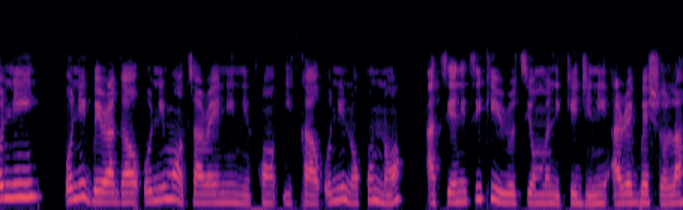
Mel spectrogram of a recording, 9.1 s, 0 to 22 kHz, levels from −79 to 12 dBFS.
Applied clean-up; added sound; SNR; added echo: neural mask model Resemble Enhance denoiser.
